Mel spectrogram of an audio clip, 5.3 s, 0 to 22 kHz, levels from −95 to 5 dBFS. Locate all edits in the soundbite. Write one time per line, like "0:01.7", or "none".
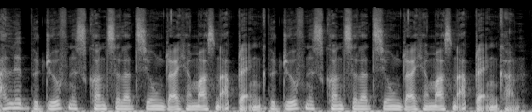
0:02.6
